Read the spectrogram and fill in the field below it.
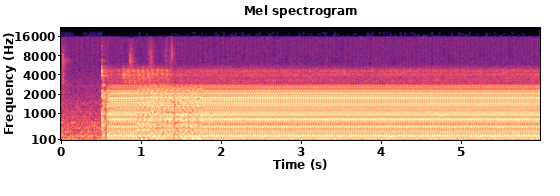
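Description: A DMR (digital mobile radio) signal from a local repeater, tuned in on Cubic, kicks in abruptly after a half-second of quiet hiss, then holds as a loud, steady, harsh buzzing drone packed with tones until the end. No one speaks.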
